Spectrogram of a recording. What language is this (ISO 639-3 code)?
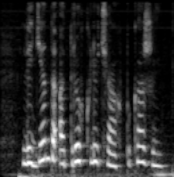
rus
